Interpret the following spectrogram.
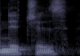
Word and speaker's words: niche: that saying, you know, the riches is in the niches and, you know, that's how the Americans say the word niche.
